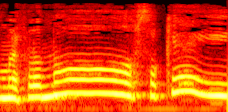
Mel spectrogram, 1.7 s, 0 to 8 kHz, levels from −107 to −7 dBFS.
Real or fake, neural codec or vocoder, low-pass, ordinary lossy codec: real; none; 7.2 kHz; MP3, 32 kbps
